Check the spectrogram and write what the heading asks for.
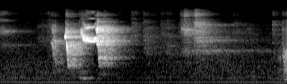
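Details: Caged pet African grey parrot, indoors during a practice session, lets out one loud raspy squawk of about half a second, followed by a softer breathy squawk and the start of another, over a faint low hum.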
